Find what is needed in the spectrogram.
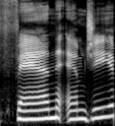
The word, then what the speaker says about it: FAANMG: It's F-A-A-N-M-G. Now, for our purposes this week, I'll be pronouncing that as FANG stocks, but F-A-A-N-M-G could be FAN-M-G, if you like.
